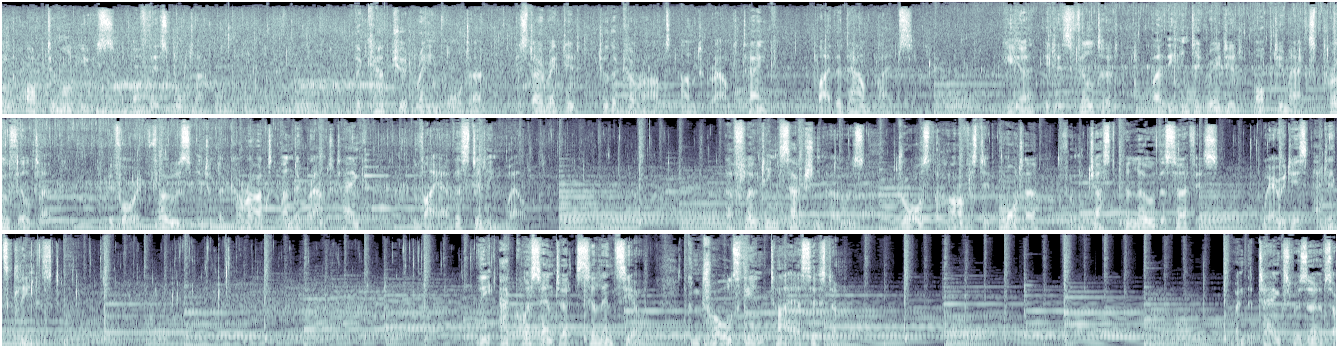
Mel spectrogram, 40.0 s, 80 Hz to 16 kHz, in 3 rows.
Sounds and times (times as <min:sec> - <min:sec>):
Speech: 0:00.0 - 0:02.1, 0:03.6 - 0:09.2, 0:10.0 - 0:18.7, 0:20.6 - 0:27.3, 0:31.4 - 0:35.2, 0:39.0 - 0:40.0
Music: 0:00.0 - 0:40.0.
